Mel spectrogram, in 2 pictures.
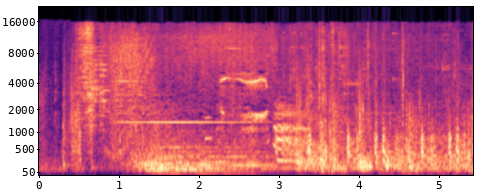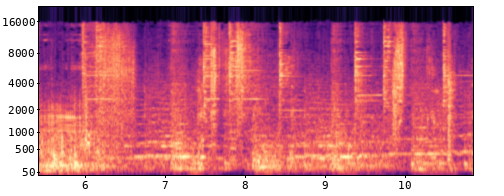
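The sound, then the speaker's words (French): A donkey in a film scene calls out in loud, strained tones at the start, then a burst of shattering and crashing follows, with steady clattering, hoof-like clopping continuing loud to the end. “Il y a un âne.”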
